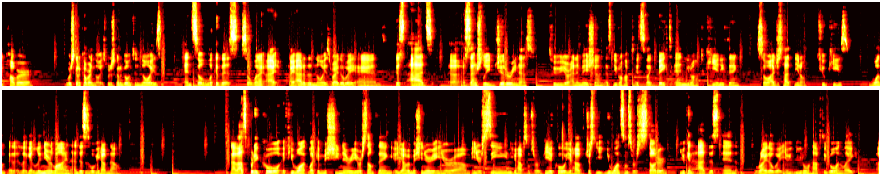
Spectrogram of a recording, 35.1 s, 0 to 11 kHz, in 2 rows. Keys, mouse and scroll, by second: 3.1-3.6 scroll down 1, 3.7 shift+middle click, 5.0 shift+middle click, 7.6 click, 19.2 space, 22.6 space, 23.4 click.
